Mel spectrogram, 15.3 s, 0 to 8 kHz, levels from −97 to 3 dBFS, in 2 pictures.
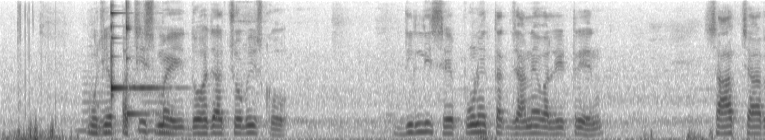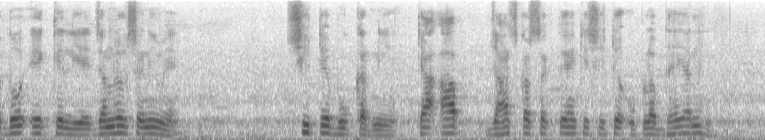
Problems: constant background noise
